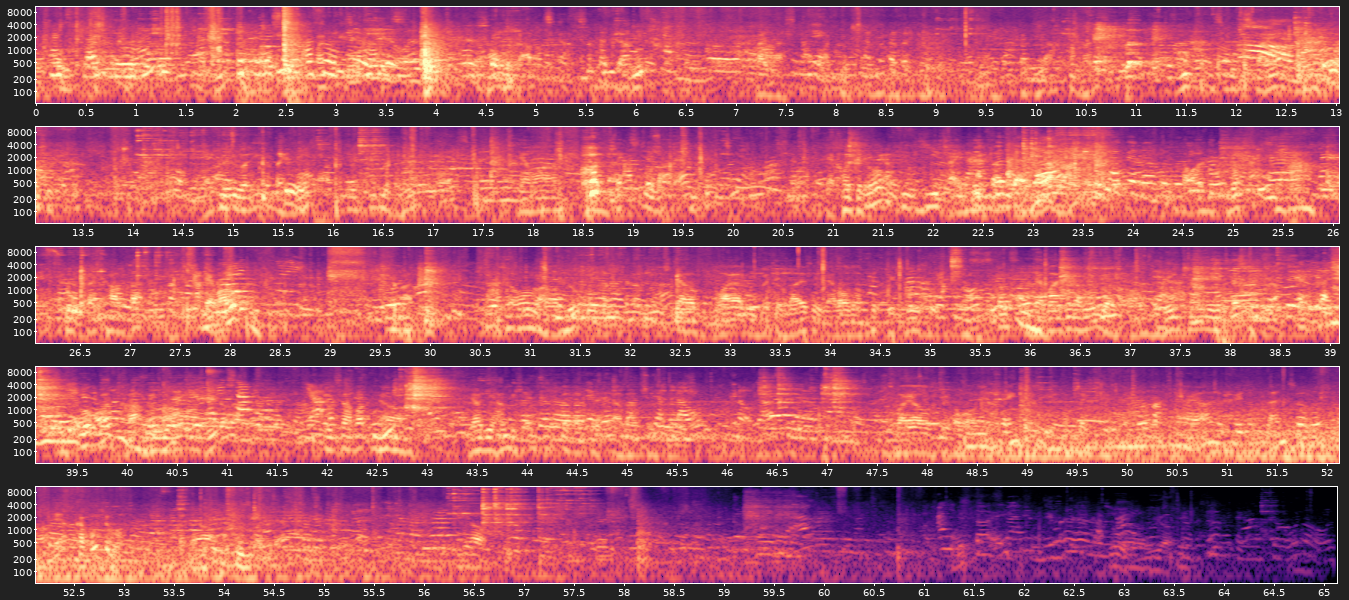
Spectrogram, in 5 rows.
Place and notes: Bahnhofstraße, Eichwalde, Deutschland - Marios Eiscafé
Marios Eiscafé / Straßencafé H4n/ Protools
